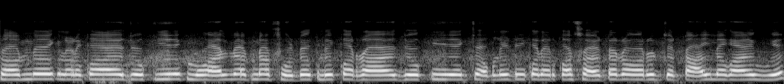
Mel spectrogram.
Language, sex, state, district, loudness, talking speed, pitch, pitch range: Hindi, female, Bihar, Muzaffarpur, -10 LUFS, 205 wpm, 230 Hz, 220-235 Hz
